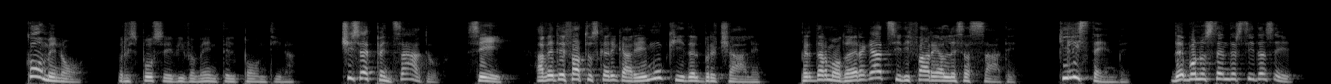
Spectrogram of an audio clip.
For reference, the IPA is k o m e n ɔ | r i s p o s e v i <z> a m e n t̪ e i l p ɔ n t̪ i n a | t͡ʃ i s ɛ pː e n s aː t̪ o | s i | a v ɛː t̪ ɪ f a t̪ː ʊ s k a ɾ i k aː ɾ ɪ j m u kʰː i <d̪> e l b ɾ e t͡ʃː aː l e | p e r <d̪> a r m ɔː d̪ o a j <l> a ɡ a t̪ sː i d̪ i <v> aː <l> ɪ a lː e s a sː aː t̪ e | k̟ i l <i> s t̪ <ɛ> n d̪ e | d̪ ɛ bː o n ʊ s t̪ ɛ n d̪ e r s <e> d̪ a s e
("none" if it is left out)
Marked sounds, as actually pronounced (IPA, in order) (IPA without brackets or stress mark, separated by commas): v, d̪, d̪, ɾ, f, ɾ, i, ɛ, i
